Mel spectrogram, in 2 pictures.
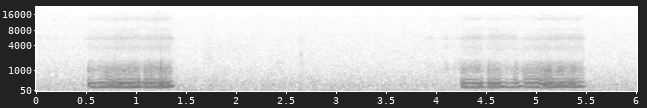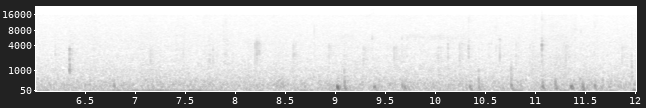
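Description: Two long, rumbling snores about three seconds apart, with quiet room noise between; a sleeping dog snoring.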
